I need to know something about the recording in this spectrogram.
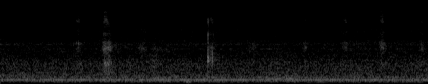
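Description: Quiet small-room tone with a low steady hum and a few faint, scattered soft clicks.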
